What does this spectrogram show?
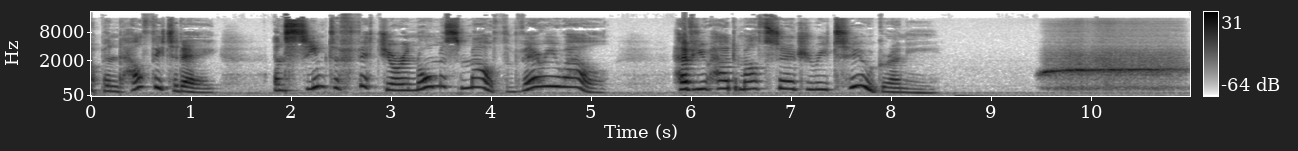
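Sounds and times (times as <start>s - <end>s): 
speech: 0.1s - 5.2s, 5.8s - 8.5s
kettle whistling as it finishes boiling: 9.5s - 10.9s.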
